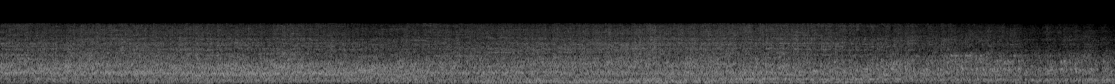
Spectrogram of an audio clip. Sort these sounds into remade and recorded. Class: recorded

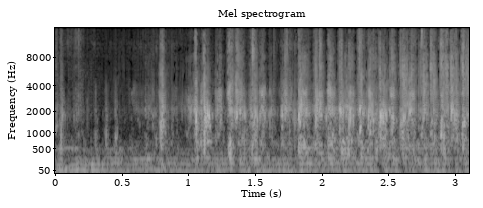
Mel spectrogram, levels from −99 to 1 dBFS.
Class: remade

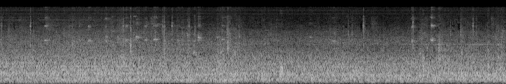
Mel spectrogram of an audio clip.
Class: remade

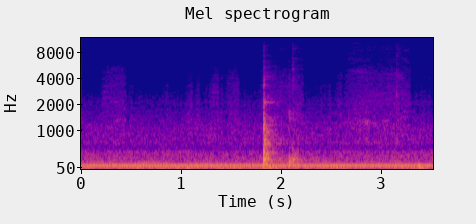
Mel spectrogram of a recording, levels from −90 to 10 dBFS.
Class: recorded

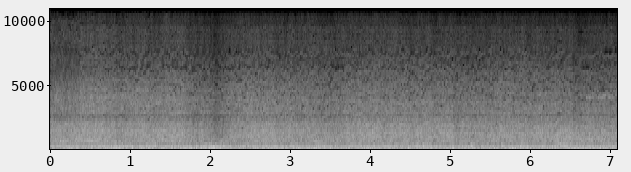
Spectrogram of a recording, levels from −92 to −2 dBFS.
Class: recorded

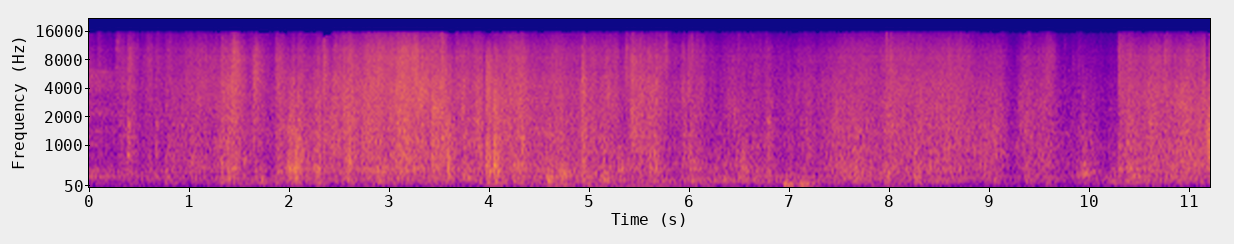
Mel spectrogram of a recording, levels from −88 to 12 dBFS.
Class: recorded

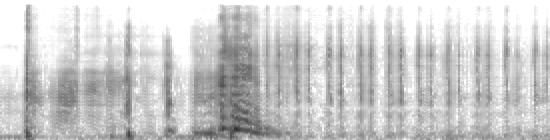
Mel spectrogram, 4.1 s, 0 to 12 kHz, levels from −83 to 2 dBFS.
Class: remade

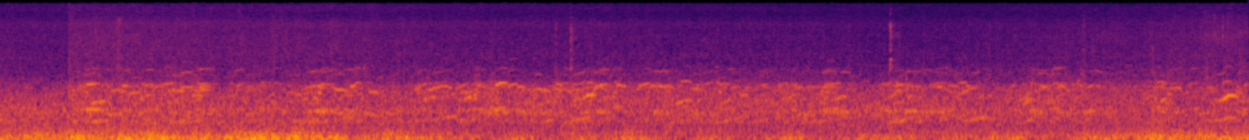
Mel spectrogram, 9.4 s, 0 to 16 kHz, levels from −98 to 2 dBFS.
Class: remade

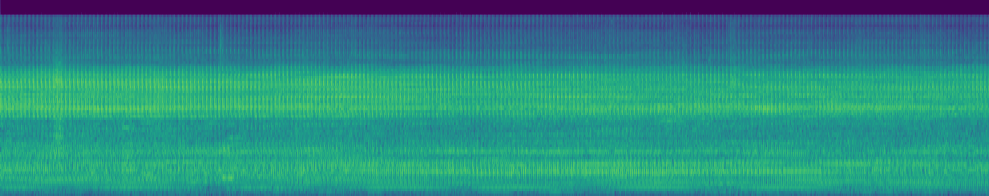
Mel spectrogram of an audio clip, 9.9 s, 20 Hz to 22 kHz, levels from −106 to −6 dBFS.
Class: recorded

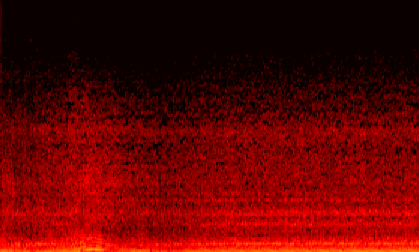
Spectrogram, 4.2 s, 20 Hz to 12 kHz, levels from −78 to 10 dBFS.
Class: recorded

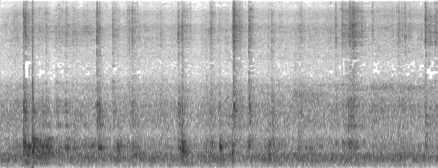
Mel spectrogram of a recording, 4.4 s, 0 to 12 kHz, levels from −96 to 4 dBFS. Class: recorded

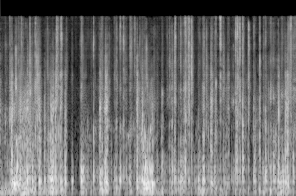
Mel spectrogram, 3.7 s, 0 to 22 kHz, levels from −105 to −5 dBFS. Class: remade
